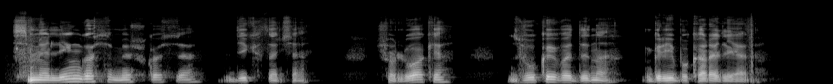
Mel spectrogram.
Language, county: Lithuanian, Kaunas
